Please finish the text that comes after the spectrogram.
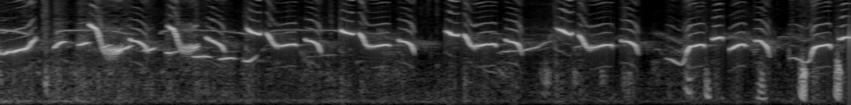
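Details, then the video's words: Chinese hwamei, a tame caged bird singing vigorously on a person's hand, repeats loud slurred whistled phrases about twice a second, each rising then dipping, and ends with several abrupt sharp downward notes. "Họa mi ôm cóng cực sung trên tay"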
